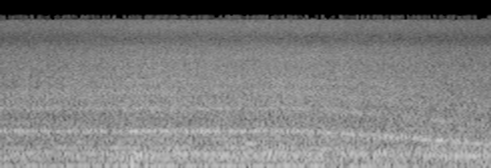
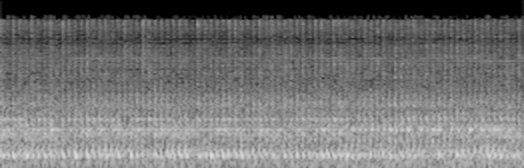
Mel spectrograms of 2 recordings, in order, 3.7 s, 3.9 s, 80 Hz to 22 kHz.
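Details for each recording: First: Ceiling-hung air-conditioner indoor unit after repair, with the sagging assembly packed up level so the fan motor sits true: only a soft, even fan hiss and a faint hum, no rubbing or rattles, running quietly and normally. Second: Old ceiling-hung air-conditioner indoor unit before repair: a steady droning hum with a rough, uneven beat near 160 a minute, from a sagging assembly that knocks the fan motor out of line, later fixed.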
